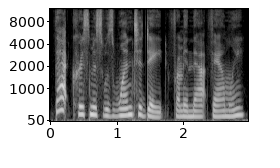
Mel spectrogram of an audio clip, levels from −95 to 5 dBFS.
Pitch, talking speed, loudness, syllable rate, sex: 195 Hz, 200 wpm, -21 LUFS, 5.2 syllables/s, female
